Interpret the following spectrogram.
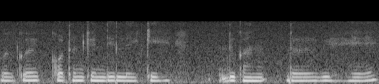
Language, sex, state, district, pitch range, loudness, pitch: Hindi, female, Arunachal Pradesh, Papum Pare, 170-180 Hz, -15 LUFS, 175 Hz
